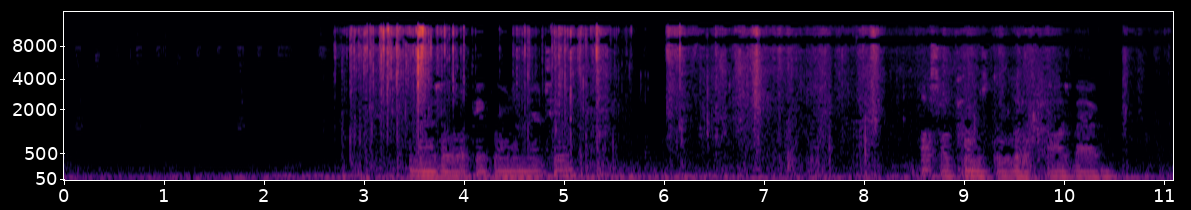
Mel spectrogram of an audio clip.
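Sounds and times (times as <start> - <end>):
paper rustling and crinkling: 2.7 - 9.9.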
